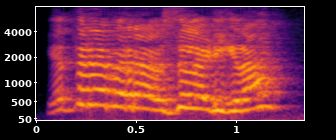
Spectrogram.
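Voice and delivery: ordinary delivery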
